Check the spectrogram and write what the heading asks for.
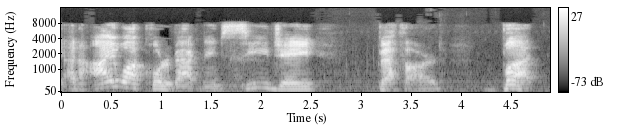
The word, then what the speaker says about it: Beathard: Bethard, but it's pronounced it's written Beathard.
